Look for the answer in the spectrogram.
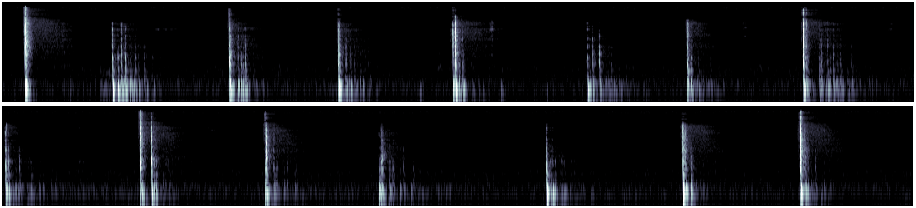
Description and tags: Object falling on wood
Various sounds of a small object landing on a wooden surface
